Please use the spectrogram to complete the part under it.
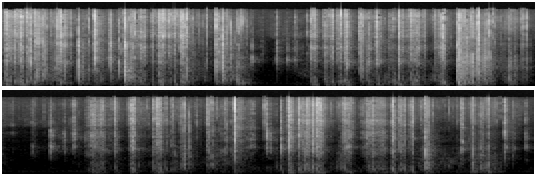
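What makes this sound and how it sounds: A knife blade carves and scrapes a solid round chunk of dry, pressed, multicolored recycled soap held in the hand, shaving off crunchy crumbs. Dense bursts of dry, bright crunching and scratching come in quick strokes, with a short silent pause just past the midpoint before the scraping resumes more softly.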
